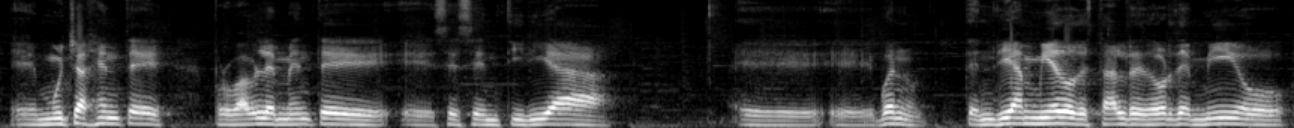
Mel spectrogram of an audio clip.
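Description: A man in his forties from Mexico, a chef answering interview questions in a bar, halting with many fillers and restarts, recorded on a lapel mic. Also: medium pitch, flat delivery, gravelly, warm tone, faint music behind. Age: 40s. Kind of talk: interview conversation. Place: bar with bottle shelves.

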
